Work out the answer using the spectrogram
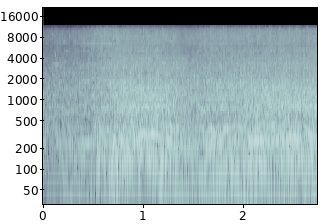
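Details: Warm Suzuki Katana carbureted engine idling: the idle mixture screw is set too tight (too lean), so idle speed is low, with an airy, slow, uneven note. Lean idle mixture, low idle speed.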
